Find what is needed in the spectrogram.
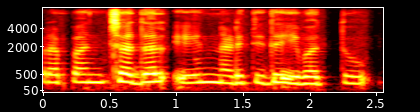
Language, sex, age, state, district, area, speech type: Kannada, female, 18-30, Karnataka, Shimoga, rural, read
